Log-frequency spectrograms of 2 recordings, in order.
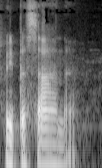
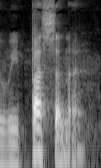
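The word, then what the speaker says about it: vipassanā: So it's vipassana. But this should be vipassana. Adisakkara. It really makes a difference. It's more than you'd realize. It changes the word.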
